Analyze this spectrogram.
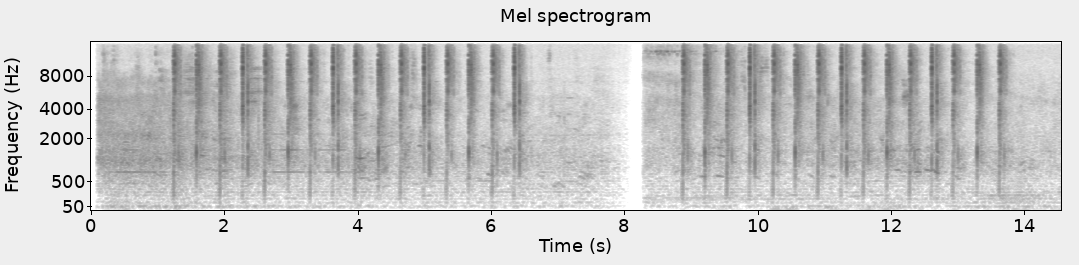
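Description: Footsteps tap quickly on pavement as someone runs.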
